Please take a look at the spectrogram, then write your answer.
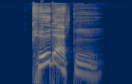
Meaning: inflection of ködern: 1. first/third-person plural preterite 2. first/third-person plural subjunctive II
- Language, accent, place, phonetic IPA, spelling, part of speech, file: German, Germany, Berlin, [ˈkøːdɐtn̩], köderten, verb, De-köderten.ogg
